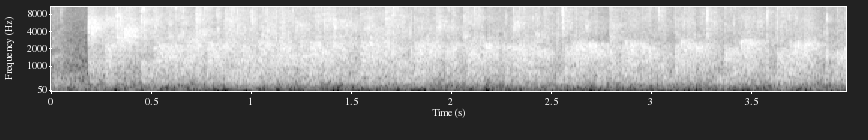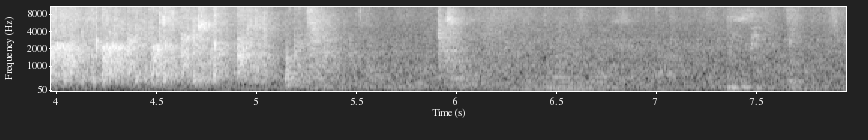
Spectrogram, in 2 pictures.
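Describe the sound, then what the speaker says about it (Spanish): Audience applause fills a hall at a spiritist group's fifth anniversary event in Guatemala, loud and dense at first, then thinning and fading over the last few seconds. "Por favor, un fuerte aplauso."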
